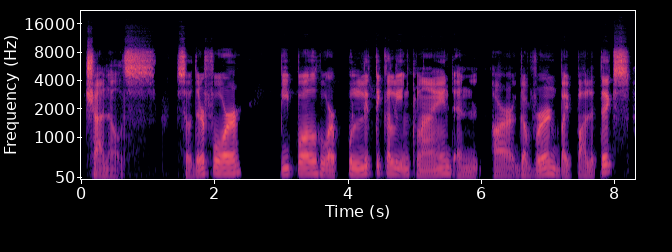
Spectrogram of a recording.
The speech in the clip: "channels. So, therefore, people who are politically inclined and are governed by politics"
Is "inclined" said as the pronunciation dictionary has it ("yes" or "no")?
yes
